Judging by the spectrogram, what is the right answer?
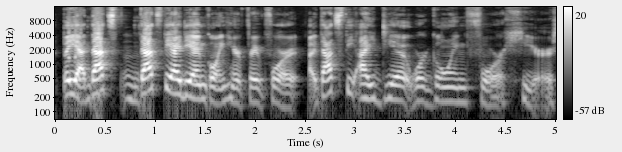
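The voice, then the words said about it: Congested voice. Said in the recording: “See, you can tell I have a cold.”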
